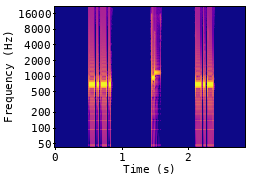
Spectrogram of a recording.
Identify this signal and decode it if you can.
Morse code, heard as a keyed tone, about 40 wpm, 700 Hz. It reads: C K
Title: Single Letter-Number - Rapid-Fire 40wpm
